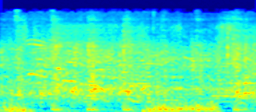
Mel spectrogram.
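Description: A Meadville high school football crowd cheering after a touchdown and roaring to its feet, loud and continuous, with pulsing surges of noise and a play-by-play voice speaking over the din.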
